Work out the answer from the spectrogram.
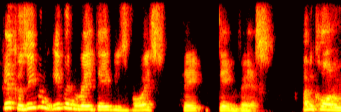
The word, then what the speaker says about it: Davies: get it wrong again i'm pretty sure it's davies right it's davies no that's what i'm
